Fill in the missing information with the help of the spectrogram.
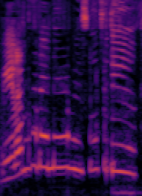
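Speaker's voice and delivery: high, worried client voice; nervous client. Retold or imitated. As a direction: play the jittery client asking for help. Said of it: "if you're like".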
